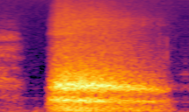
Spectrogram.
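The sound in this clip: A preacher's voice imitates a long, breathy exhale, as of Jesus breathing on the disciples. It is a single sustained breath after a brief quiet start, fairly loud and alone.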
